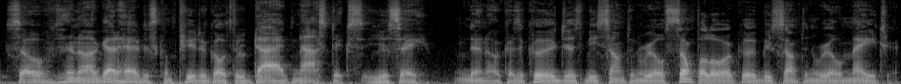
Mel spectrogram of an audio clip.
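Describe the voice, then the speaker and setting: Deep and low-pitched, this American man speaks over a headset on a video call that breaks up now and then, co-hosting a talk stream's casual political discussion. His delivery is flat and darkish at a moderate pace, yet emphatic and preachy, and he keeps asking "you see what I'm saying?"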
